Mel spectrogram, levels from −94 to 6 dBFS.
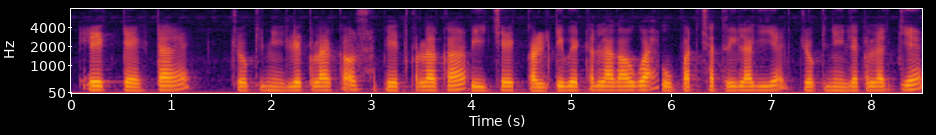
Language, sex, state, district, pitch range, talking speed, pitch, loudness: Hindi, male, Uttar Pradesh, Ghazipur, 135-145 Hz, 195 wpm, 140 Hz, -20 LUFS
